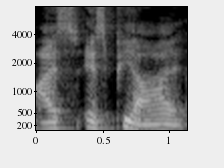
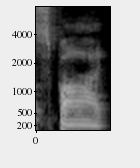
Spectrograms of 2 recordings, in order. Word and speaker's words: SPI: The radio here is running SPI or SPI, depending on how you pronounce it.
